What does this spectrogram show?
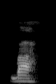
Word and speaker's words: Bach: La pronunciación es Bach, ¿no? Bach.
